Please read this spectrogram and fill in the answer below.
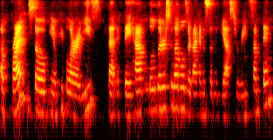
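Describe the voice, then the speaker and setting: A woman with a fairly high, somewhat breathy voice talks very fast. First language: Spanish. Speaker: occupational health trainer. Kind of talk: webinar presentation. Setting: online webinar. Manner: conversational.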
